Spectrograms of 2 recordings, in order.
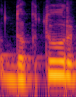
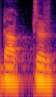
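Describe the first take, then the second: First: It is said with Arabic-style 'oo' vowels. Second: It is said with plain English vowels.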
